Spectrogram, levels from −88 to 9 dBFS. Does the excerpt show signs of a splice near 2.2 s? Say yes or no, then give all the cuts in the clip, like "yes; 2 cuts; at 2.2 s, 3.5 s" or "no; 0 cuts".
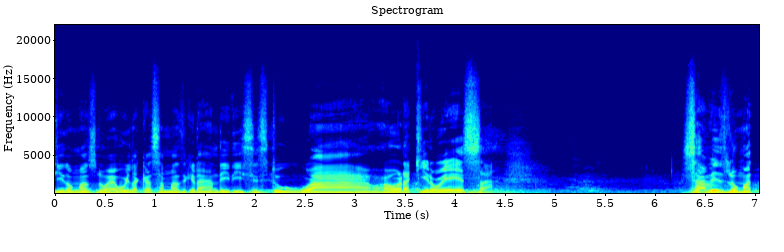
no; 0 cuts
